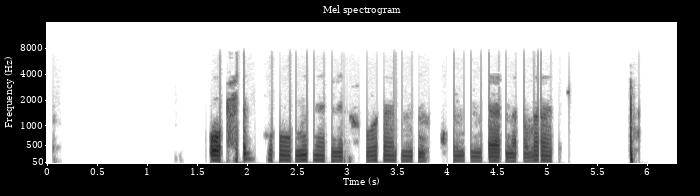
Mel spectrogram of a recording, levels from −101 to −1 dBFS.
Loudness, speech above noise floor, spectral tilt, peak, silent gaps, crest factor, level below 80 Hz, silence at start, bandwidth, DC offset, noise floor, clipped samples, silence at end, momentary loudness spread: -29 LUFS; over 63 dB; -8.5 dB/octave; -2 dBFS; 3.13-3.19 s, 3.85-3.93 s, 4.01-4.06 s, 5.24-5.81 s; 28 dB; -52 dBFS; 1.65 s; 7.4 kHz; under 0.1%; under -90 dBFS; under 0.1%; 0.4 s; 12 LU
